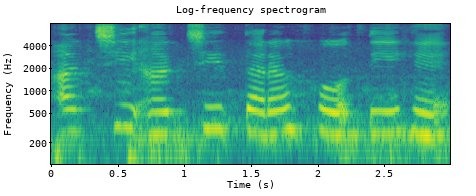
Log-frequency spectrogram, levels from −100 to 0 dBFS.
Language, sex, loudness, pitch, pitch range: Hindi, female, -14 LUFS, 270 Hz, 260-290 Hz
